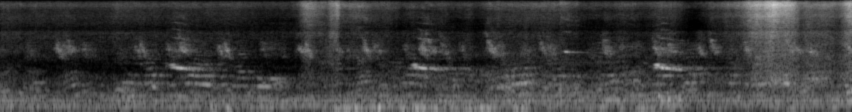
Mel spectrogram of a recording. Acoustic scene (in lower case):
residential area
